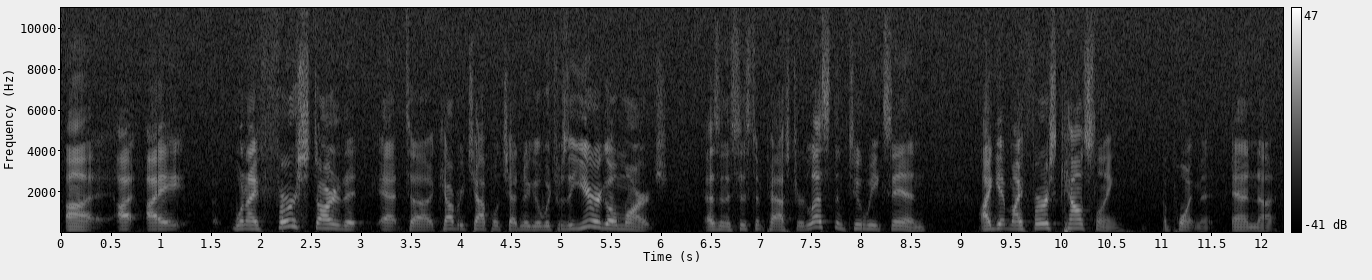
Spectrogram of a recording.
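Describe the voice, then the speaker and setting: A man's voice: fairly high pitch, fairly bright tone, low-quality recording. A man, an assistant pastor telling a folksy story in a talk to church staff. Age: 50s. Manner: folksy storytelling with fillers and restarts. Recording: faint hiss.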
